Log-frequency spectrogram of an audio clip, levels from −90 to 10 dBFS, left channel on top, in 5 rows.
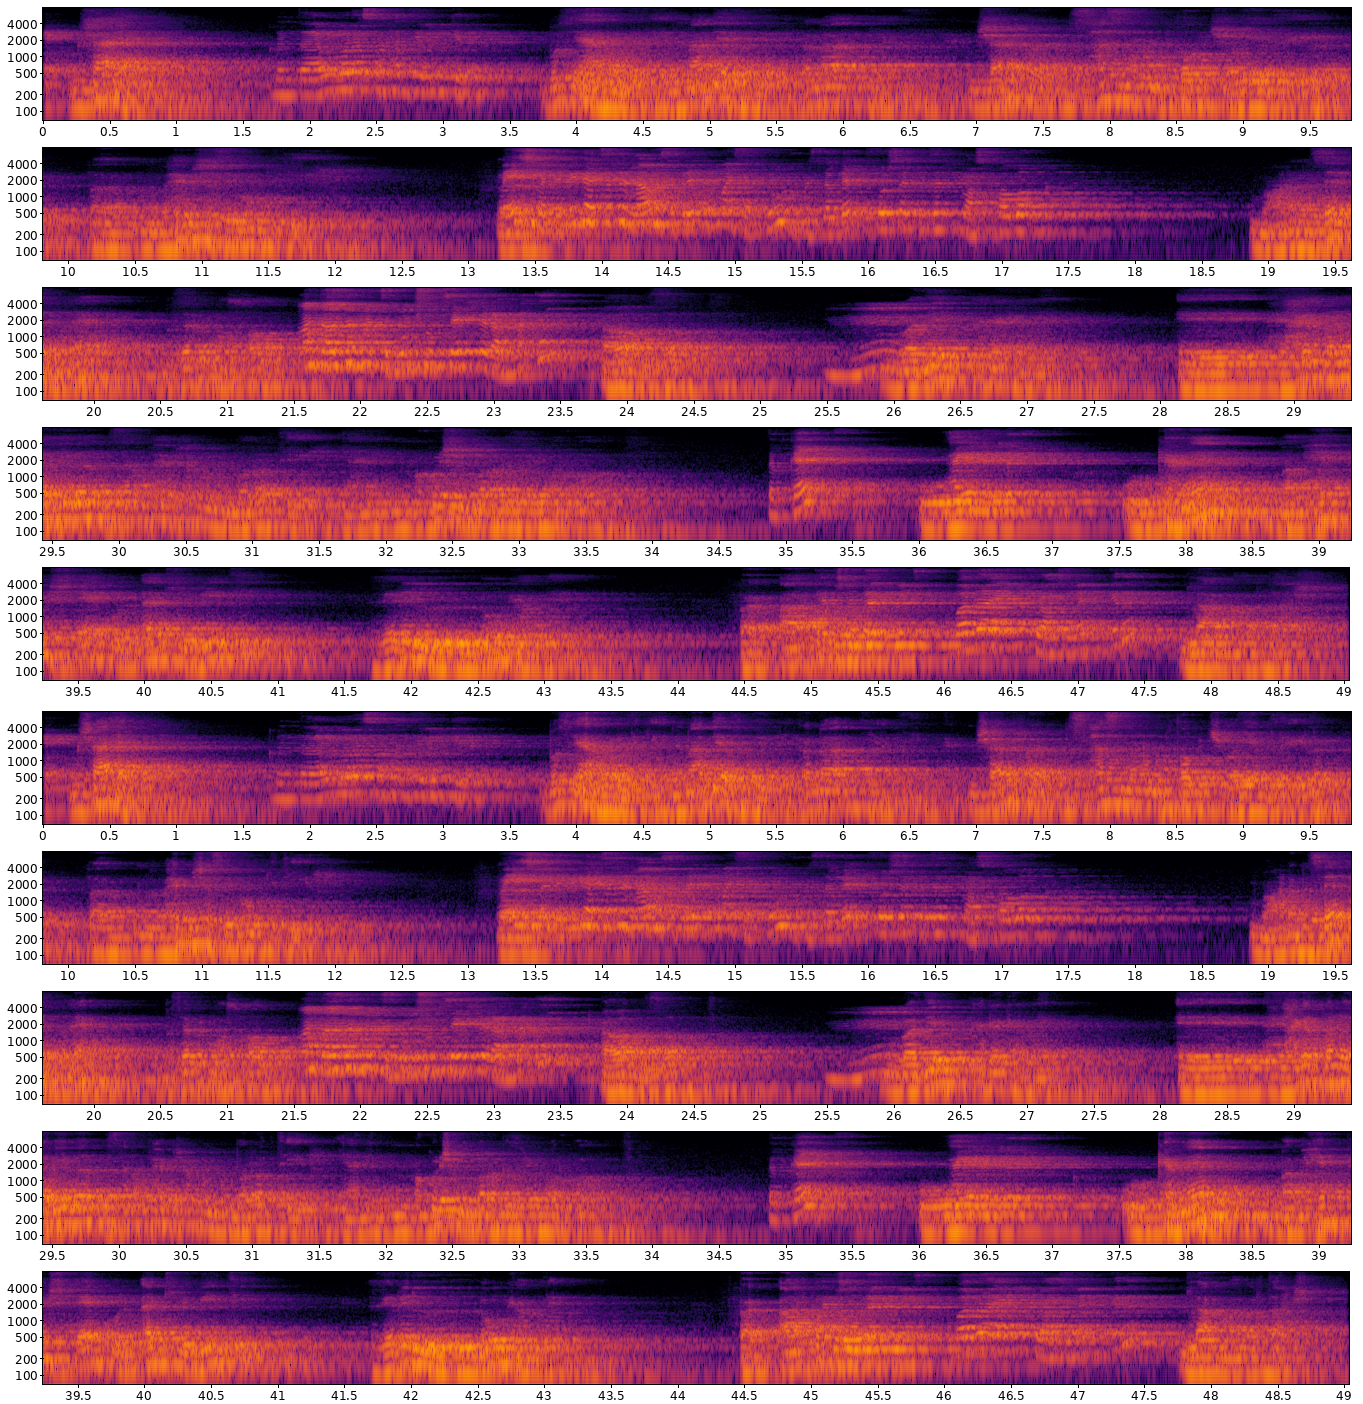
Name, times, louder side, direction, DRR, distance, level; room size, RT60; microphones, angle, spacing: voice 1, 0.2-0.8 3.7-9.6 10.2-12.0 13.2-13.4 18.9-20.1 20.4-21.4 23.8-24.4 25.9-27.3 28.1-33.6 36.0-36.4 37.5-38.3 38.6-40.8 41.7-43.1 44.5-45.4 47.7-48.7, right 1 dB, 50° right, -5 dB, 1.9 m, -23 dB
voice 2, 1.7-3.3 13.2-17.3 21.5-23.5 25.5-26.2 34.9-35.3 36.1-37.1 45.0-47.5, left 1 dB, 30° left, -2 dB, 0.7 m, -26 dB
9.9 x 6.7 x 4.3 m, 2.9 s
head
